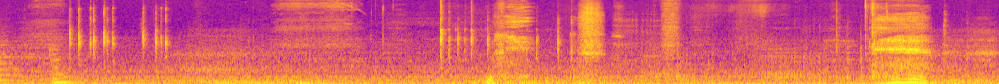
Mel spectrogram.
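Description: Keys clatter on a computer keyboard in scattered quick bursts of tapping, close and fairly quiet, with breaths and small noises in between.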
